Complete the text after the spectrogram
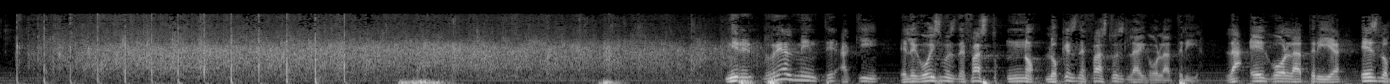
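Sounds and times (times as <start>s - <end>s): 
audience applause: 0.2s - 7.7s
speech: 7.3s - 13.9s.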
